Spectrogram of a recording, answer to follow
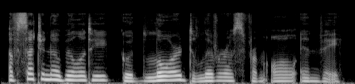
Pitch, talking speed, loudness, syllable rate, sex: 170 Hz, 185 wpm, -17 LUFS, 5.3 syllables/s, female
